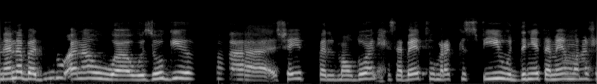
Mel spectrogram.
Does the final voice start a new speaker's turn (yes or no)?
no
